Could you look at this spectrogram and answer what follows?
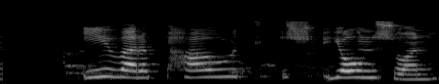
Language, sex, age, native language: Icelandic, female, 8, Icelandic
